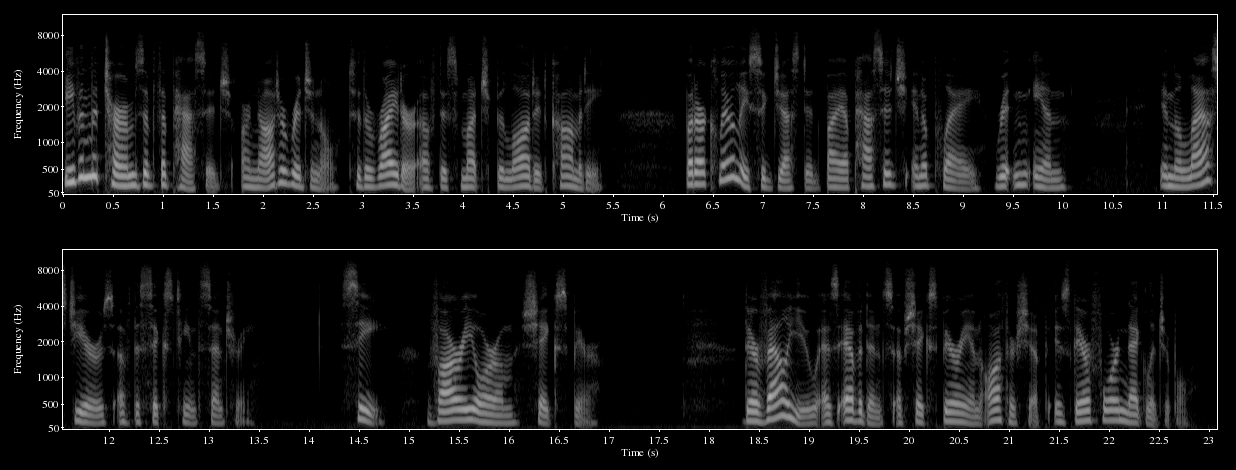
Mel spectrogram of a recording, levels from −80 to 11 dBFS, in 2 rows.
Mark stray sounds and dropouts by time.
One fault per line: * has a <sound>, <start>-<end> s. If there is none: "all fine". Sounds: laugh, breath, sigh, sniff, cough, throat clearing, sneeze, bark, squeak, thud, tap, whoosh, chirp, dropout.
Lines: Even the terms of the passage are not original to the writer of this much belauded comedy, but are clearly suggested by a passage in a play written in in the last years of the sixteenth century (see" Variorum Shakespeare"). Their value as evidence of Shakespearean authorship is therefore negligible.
all fine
